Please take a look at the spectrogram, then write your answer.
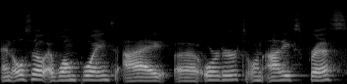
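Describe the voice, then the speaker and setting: This woman's voice stays at a mid-range pitch, delivered in a flat monotone. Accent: Dutch. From Netherlands. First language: Dutch. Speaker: vlogger. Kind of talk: casual talk to camera. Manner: unscripted, occasionally searching for words.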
